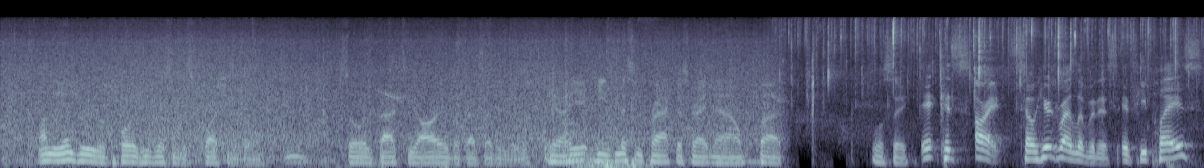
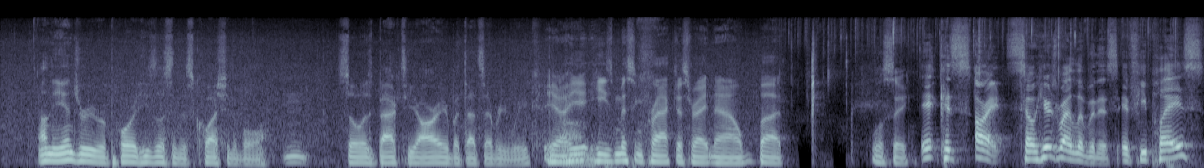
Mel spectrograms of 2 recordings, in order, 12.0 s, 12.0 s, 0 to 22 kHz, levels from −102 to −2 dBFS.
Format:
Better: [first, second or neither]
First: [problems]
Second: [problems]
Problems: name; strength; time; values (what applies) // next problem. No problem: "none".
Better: second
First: rain or running water; loud; throughout; 2 dB below the speech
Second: rain or running water; faint; throughout; 20 dB below the speech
